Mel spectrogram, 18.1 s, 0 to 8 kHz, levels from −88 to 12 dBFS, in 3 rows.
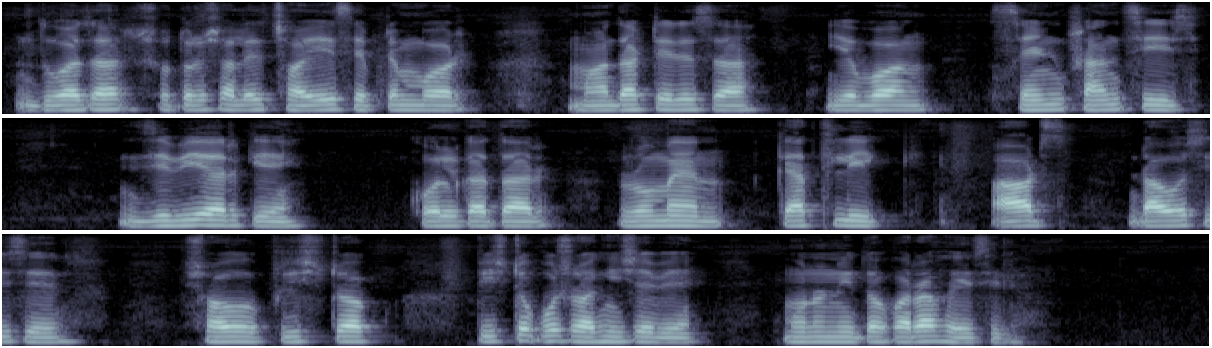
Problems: none marked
